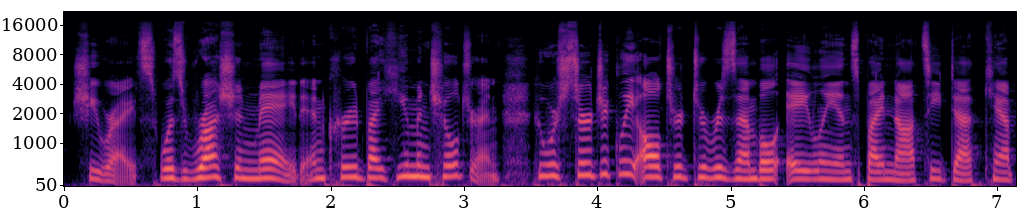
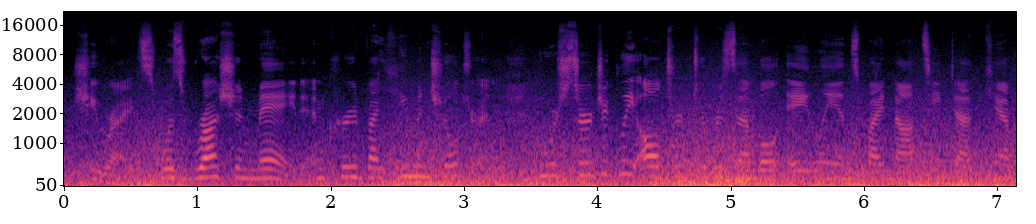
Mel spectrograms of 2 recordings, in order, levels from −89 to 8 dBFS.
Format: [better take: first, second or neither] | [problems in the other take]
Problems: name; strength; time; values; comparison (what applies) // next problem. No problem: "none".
first | wind noise on the microphone; heavy; 3 dB below the speech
